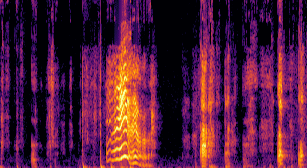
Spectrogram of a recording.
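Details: Shih Tzu in a dog lesson making its 'gao' sound: a wavering, tonal whine that rises and warbles for under a second, framed by soft huffs and short breathy noises indoors.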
